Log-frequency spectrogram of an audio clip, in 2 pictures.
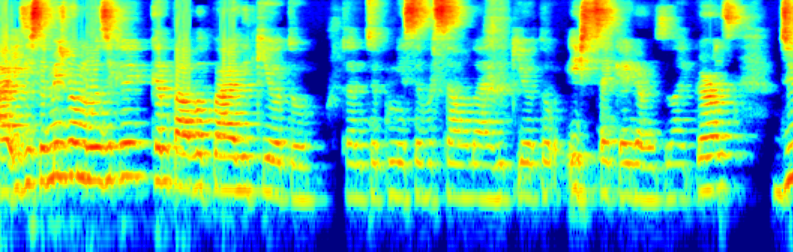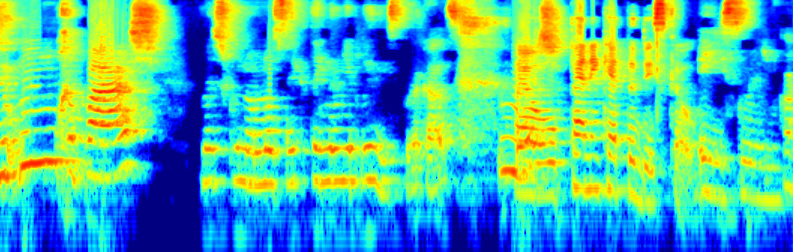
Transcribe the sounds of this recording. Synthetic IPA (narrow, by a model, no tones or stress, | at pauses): aiziʃt̪ɐmeʒmɐmuzikɐkɐ̃nt̪avɐpɾɐaɐnikiot̪opuɾt̪ɐ̃nt̪uewk̪uɲɛsɐvɨɾsɐ̃w̃d̪ɐɐlikiot̪oiʃt̪sɐjkɛɡɐw̃zlˠajk̚ɡɜɾlˠz | d̪ɨũʁɐpaʃ | mɐzuʃkunɐ̃w̃nɐ̃w̃sɐjkt̪ɐ̃ɲ̃nɐmiɲɐplˠẽd̪ispɔɾɐka̰zumɐɛupɐnikɛt̪̚d̪ɐd̪iʃko̰wɛisumeʒmu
